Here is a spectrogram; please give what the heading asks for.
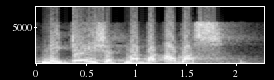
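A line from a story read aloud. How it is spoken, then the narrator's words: Many voices shouting again. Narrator (Dutch): Zij dan schreeuwden allemaal opnieuw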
